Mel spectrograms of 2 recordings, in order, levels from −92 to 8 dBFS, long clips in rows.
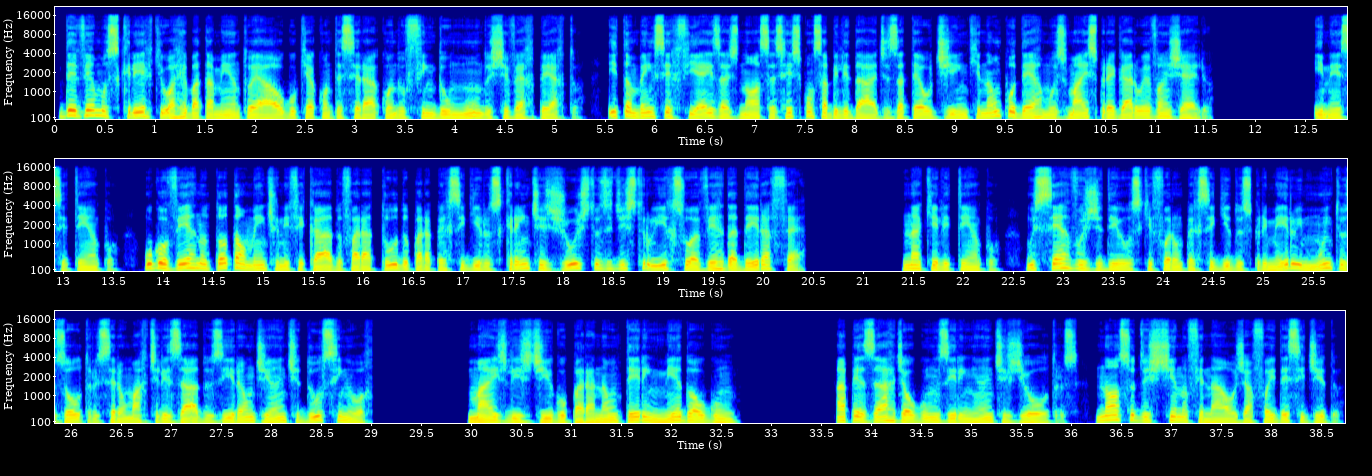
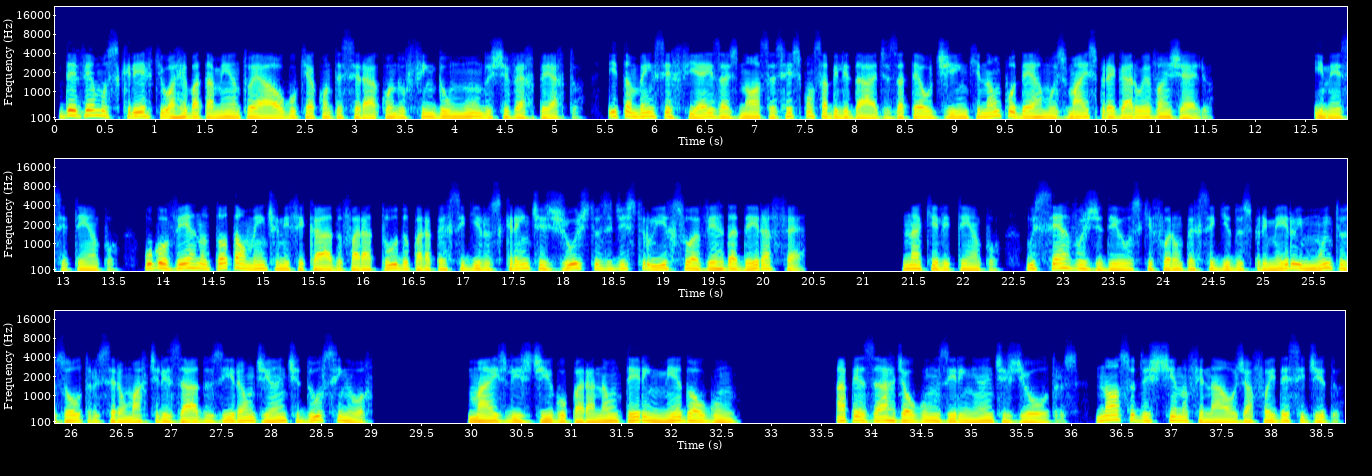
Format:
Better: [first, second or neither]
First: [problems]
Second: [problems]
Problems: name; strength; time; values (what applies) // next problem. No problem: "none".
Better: first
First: none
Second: muffled; very; fading above 2.5 kHz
